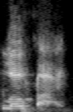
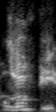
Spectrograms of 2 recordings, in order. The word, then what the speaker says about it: LOFI: killed it with the the I'm calling it Loi I don't give a I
